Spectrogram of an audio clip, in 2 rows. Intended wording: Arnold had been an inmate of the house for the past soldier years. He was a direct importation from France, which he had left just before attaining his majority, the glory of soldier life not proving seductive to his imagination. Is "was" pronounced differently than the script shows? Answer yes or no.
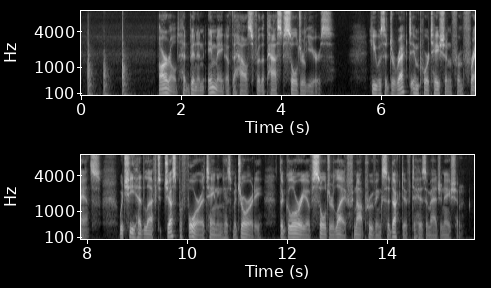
no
